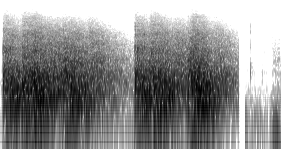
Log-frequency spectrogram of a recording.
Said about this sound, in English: They barely confirmed that no one had died and that the other Black Hawk landed on the other side of the compound before they heard gunshots being fired at them.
